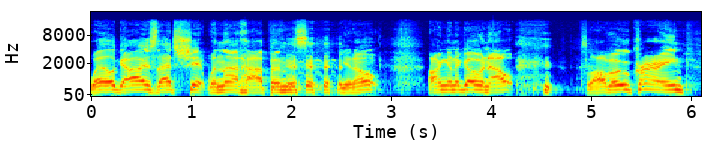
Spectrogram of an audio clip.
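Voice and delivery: put-on broad American accent, loud and high. Retelling saying goodbye to a group, in a broad American accent. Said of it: "I just put on like a broad American accent".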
